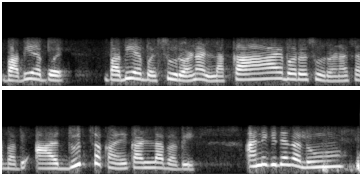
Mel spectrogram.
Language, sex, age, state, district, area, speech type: Goan Konkani, female, 30-45, Goa, Bardez, rural, conversation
